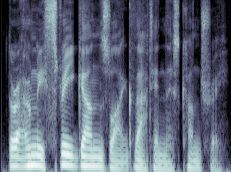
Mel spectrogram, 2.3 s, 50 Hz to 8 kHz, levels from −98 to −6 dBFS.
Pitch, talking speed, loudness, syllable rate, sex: 100 Hz, 260 wpm, -18 LUFS, 6.6 syllables/s, male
